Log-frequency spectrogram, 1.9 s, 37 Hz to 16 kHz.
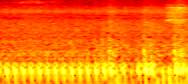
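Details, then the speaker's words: Honda RS150 single idling smoothly and quietly after the cam holder was sanded and the engine reset. Even, steady thump, no knock or clatter; normal idle. "swabe yung takbo ng motor. Yan, ito na yung motor mo sir, pwede mo nang makuha. At tahimik na rin siya."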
